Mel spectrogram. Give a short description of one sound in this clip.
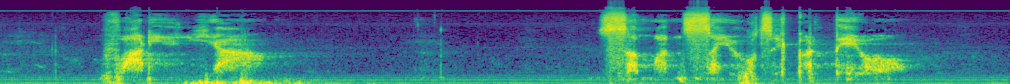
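An elderly woman speaks slowly and calmly into a microphone, with pauses.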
